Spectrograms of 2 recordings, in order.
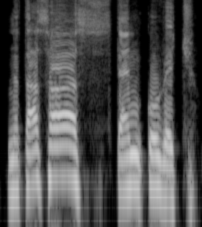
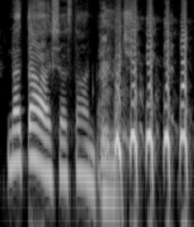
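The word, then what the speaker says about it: Nataša Stanković: नो देखिए गलत बोल गए ना आप यहाँ पे. देखिए you have to speak like this when trying to pronounce Serbian और इटालियंस नेम. नाताशा स्तानकोविच इस तरह से.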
